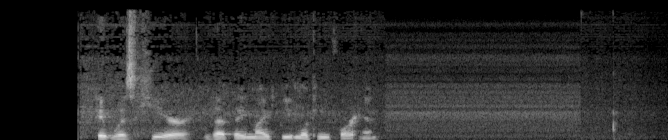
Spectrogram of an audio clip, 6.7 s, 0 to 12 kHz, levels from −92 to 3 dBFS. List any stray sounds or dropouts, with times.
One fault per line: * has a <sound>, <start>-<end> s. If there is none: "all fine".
all fine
